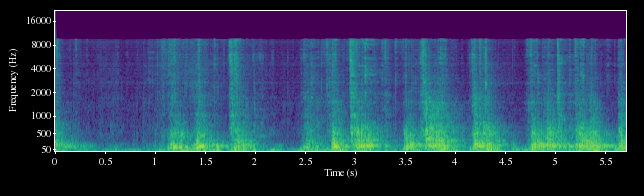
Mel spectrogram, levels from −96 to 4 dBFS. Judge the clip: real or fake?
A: fake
